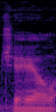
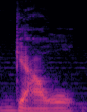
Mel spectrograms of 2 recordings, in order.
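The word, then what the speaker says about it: gaol: It me out that that's pronounced jail. I always want to read Gowowl.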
